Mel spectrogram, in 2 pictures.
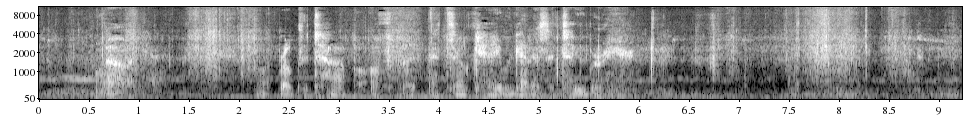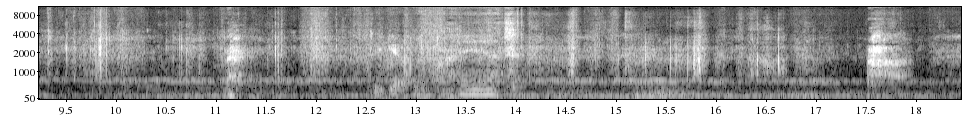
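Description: Fingers scrape and dig in loose soil.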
